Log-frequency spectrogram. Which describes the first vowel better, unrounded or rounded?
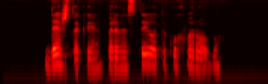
unrounded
